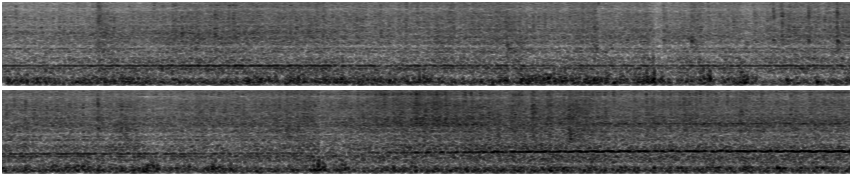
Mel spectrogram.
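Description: A diesel locomotive rumbles and drones steadily as it slowly hauls a train past.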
